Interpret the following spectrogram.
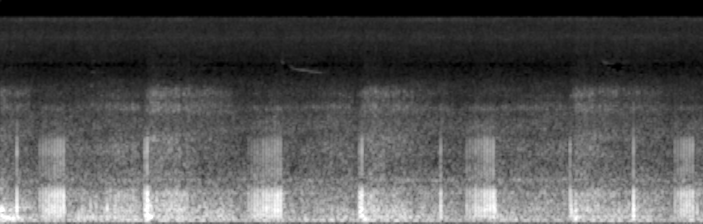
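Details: Happy domestic cat purring smoothly: a steady low rumble with broader bursts pulsing roughly every second or so, each swelling briefly then settling back into the continuous purr.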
